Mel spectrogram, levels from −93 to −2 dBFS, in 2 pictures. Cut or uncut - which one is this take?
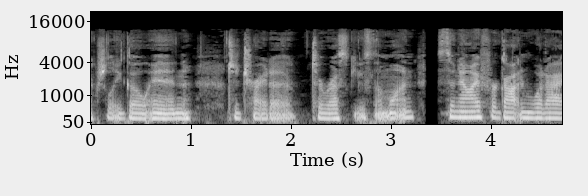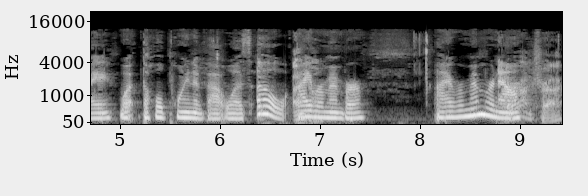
cut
